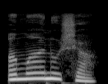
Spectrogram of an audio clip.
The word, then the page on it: ಅಮಾನುಷಿ: amānuṣi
